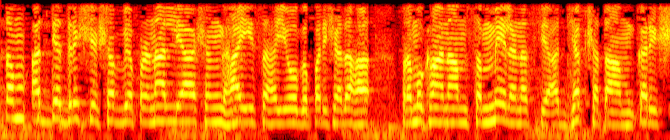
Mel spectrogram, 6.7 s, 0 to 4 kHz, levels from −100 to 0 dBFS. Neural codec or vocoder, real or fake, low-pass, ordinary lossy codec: none; real; 3.6 kHz; none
